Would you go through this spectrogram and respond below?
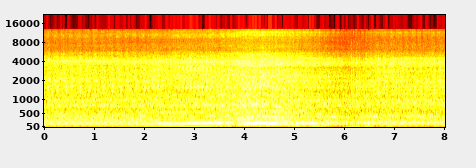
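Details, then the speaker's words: Diesel engine idling while being checked with a diagnostic computer: a slightly uneven, lumpy beat with one brief blip of revs, a misfire at idle. "hii gari iko na miss na hii mi sijui anajuanga kuunda hii"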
